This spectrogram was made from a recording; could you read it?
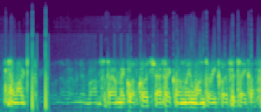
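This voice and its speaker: A man's voice: mid-range voice, racing. An American man working as an air traffic controller, giving clipped procedural instructions over aviation radio. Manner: procedural, flat. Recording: tinny aviation radio with faint static.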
